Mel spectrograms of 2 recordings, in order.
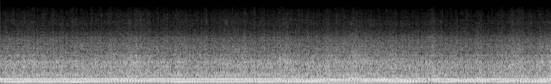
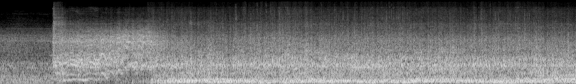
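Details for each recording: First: BMW E46 with turbocharged M52 (Precision 6466 turbo), just after first start following engine build: loud steady drone, even low rumble, no knocks or misses; good oil and fuel pressure, normal running. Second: BMW E46 with M52 engine and Precision 6466 turbo, first start after engine build, not run in a long time; air heard in the fuel line while priming. Starter cranks steadily, then catches into a rough, uneven run; good oil and fuel pressure afterwards.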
